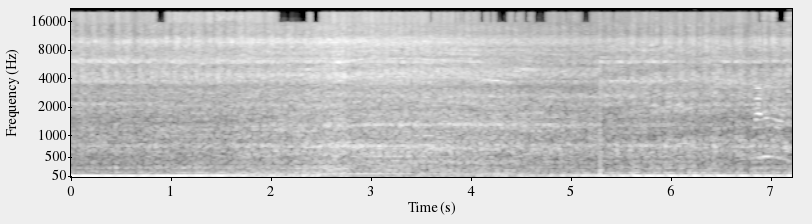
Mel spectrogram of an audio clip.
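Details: 50th-anniversary C5 Corvette Z06 V8, about 50,000 miles, idling after injector swap to Siemens Deka 80s: deep, steady burble settling into an even idle, no stumbles or knocks, firing cleanly on all cylinders.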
